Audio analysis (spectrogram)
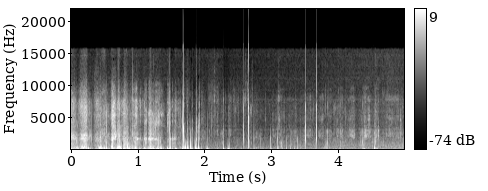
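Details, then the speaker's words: Timex Marlin 40mm automatic watch, quick irregular light clicks and rattles whenever the watch is moved as the rotor, winding in only one direction, spins freely; loose rotor rattle. "you can't pick it up without hearing the movement there's no way you can touch it to pick it up without hearing the movement it's very very very annoying"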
